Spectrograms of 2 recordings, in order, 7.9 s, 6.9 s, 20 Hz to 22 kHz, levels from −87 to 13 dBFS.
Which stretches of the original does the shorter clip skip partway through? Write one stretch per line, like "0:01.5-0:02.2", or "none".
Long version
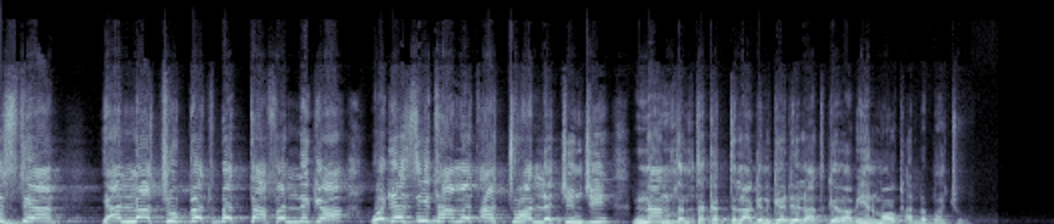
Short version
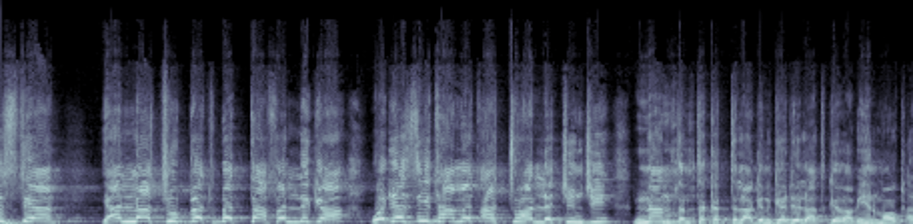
none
